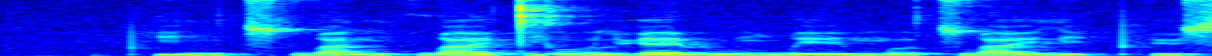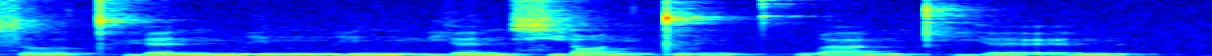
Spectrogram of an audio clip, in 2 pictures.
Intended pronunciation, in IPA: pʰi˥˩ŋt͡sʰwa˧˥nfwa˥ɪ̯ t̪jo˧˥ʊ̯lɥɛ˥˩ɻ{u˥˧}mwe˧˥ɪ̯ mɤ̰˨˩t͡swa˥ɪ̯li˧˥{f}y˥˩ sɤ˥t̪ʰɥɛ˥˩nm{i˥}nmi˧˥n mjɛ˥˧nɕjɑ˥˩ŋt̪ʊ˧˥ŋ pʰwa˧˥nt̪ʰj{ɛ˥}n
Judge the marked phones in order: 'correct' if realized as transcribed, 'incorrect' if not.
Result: incorrect: u˥, incorrect: pʰ, correct, incorrect: ɛ̰˨˩˦

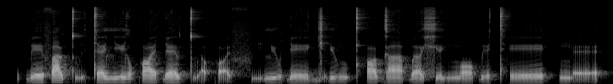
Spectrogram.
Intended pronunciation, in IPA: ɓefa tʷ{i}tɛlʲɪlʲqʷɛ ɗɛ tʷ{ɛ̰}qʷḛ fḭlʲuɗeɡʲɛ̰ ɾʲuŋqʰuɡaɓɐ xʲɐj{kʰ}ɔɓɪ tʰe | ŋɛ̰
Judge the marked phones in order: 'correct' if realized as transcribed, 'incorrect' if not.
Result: incorrect: ḭ, correct, incorrect: ŋ

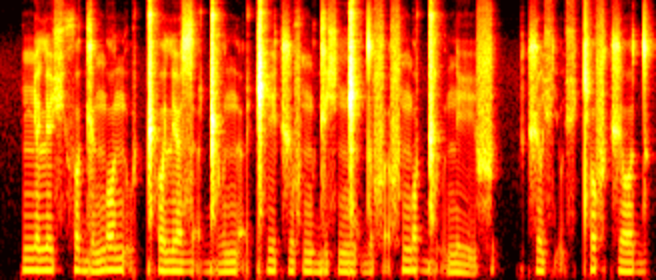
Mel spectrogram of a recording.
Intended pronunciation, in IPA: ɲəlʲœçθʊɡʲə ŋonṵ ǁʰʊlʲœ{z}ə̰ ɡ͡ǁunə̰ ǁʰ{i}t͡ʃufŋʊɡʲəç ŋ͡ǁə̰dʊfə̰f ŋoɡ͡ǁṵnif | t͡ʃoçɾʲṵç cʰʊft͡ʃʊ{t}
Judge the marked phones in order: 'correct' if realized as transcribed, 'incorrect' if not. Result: correct, correct, incorrect: d

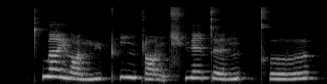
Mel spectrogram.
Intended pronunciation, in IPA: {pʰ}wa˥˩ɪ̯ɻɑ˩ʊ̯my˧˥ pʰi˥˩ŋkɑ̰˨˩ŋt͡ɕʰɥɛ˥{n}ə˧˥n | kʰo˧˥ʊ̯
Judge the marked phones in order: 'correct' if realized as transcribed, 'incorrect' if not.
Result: incorrect: t̪ʰ, incorrect: t̪

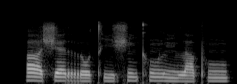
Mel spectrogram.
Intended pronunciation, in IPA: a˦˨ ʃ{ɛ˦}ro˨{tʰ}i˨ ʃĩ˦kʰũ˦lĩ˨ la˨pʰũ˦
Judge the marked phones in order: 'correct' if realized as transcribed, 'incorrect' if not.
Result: correct, correct

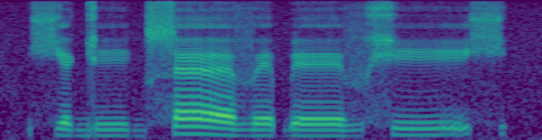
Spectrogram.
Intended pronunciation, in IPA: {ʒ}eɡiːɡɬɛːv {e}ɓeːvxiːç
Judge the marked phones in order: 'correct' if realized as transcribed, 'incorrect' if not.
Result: incorrect: ç, correct

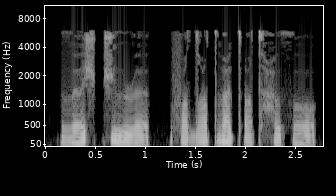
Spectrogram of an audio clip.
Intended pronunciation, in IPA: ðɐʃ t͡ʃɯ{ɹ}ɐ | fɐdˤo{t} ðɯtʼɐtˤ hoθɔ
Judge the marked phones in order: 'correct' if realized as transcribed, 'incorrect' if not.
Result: correct, incorrect: tˤ

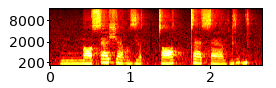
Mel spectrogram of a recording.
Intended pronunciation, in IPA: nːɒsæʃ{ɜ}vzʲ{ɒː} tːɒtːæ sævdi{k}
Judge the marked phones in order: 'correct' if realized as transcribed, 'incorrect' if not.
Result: incorrect: æ, incorrect: ɒ, incorrect: ɡ

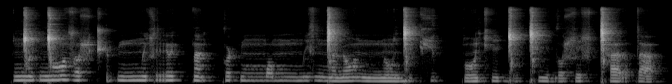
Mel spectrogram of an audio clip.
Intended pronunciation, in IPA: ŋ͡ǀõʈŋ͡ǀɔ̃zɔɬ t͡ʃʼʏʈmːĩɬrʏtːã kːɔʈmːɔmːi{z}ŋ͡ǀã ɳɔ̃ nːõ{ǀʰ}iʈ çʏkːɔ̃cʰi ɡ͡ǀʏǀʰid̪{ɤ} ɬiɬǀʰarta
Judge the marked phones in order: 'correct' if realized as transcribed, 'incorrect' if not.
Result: correct, incorrect: ɡ͡ǀ, incorrect: o

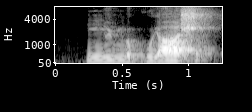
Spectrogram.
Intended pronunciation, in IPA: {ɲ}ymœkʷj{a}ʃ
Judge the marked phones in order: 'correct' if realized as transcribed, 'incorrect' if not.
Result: correct, correct

